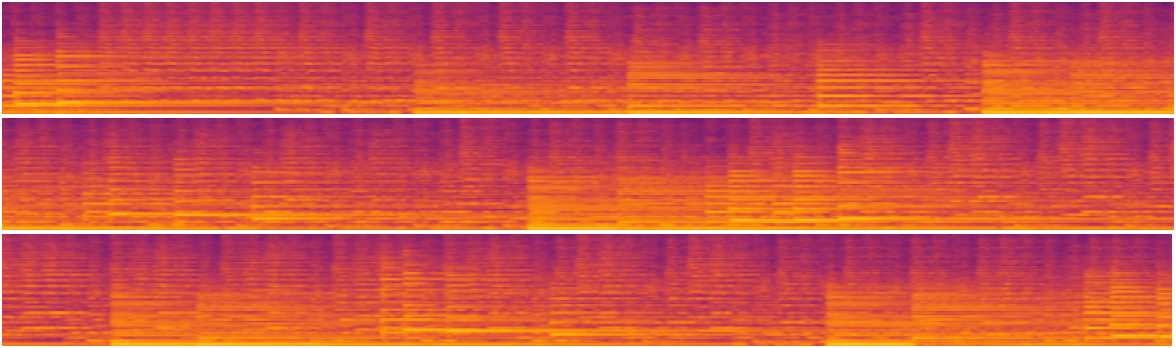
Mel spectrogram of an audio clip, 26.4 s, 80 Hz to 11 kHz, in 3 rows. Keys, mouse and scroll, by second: 4.6 g, 9.6 g, 14.4 g, 18.8-24.1 right drag, 21.0 s, 25.0-26.3 drag.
